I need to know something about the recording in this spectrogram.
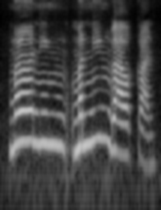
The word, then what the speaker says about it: meninggalkan: Misalnya meninggalkan. Mening, kalian baca dulu yang eng, baru kalian baca G-nya dengan jelas.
